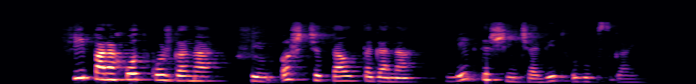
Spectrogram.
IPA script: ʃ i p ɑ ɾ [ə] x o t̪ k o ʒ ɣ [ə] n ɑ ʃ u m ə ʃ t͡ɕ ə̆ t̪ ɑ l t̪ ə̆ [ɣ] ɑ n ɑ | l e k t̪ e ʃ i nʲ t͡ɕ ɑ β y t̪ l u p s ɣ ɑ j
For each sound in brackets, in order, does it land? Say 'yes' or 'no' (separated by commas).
no, no, yes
